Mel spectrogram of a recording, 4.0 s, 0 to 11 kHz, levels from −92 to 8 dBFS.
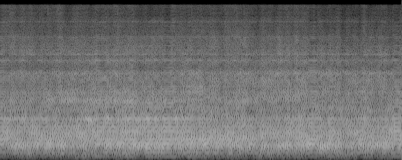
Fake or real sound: fake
